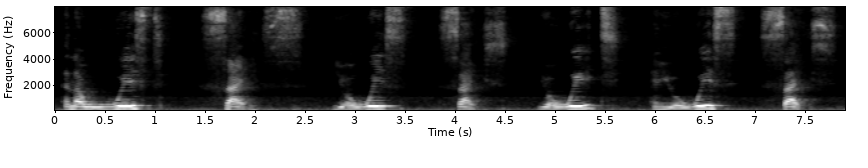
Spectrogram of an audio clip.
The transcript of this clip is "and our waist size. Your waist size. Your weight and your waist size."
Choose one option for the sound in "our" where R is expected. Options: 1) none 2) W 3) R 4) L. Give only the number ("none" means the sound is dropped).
4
